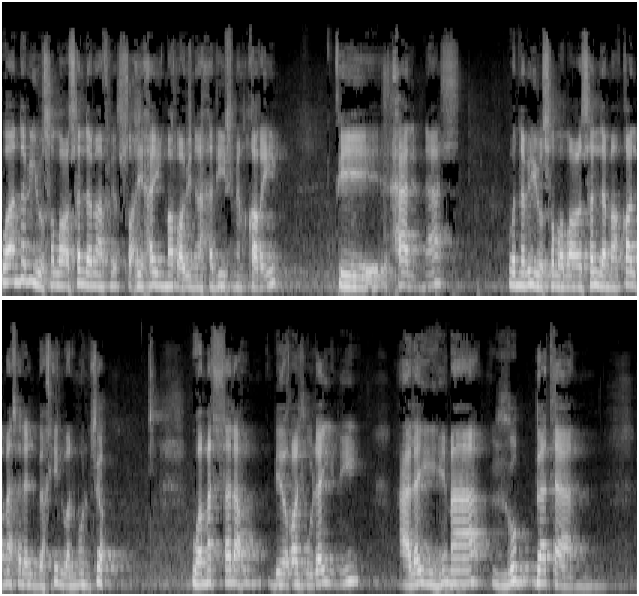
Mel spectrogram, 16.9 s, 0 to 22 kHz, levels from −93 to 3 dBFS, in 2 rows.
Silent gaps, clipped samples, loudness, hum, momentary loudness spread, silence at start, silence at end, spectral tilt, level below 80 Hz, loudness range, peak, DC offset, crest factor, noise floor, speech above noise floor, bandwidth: none; under 0.1%; -19 LUFS; none; 12 LU; 0 s; 0.45 s; -5.5 dB/octave; -58 dBFS; 2 LU; 0 dBFS; under 0.1%; 18 dB; -48 dBFS; 30 dB; 15 kHz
